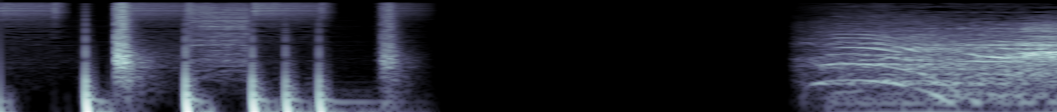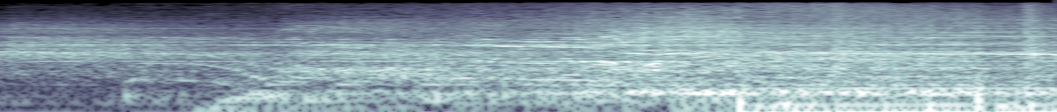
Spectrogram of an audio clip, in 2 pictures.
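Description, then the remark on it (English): A few sharp percussive hits and a short silence give way to a crowd of children, excited at receiving toys for the very first time, erupting in shouts and cheers, many high voices overlapping and swelling steadily louder. “It's an explosion of happiness. These kids are so excited because they are receiving toys for the very first time.”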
